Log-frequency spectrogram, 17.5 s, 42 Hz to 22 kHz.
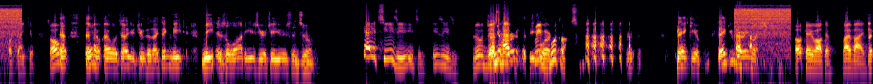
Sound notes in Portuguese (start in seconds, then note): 11.6 risos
